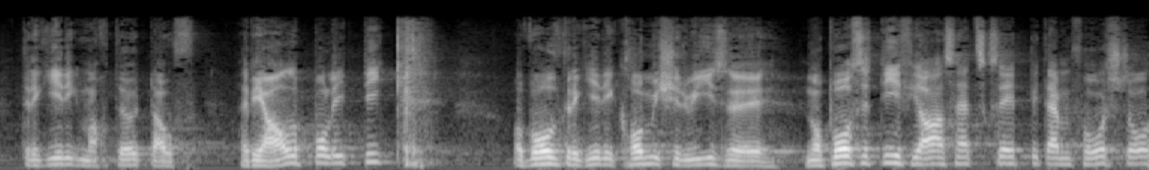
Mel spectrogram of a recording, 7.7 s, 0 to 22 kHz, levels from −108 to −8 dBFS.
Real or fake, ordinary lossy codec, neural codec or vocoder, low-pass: real; none; none; 14.4 kHz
